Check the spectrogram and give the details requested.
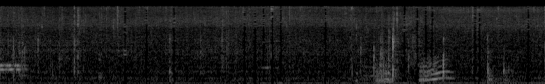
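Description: Ground beef, onion and garlic sizzling steadily in hot oil in a frying pan, with occasional light clicks of a wooden spoon against the pan.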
